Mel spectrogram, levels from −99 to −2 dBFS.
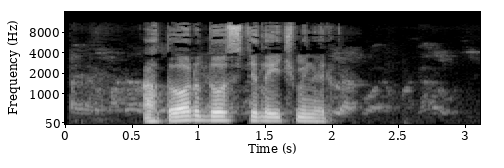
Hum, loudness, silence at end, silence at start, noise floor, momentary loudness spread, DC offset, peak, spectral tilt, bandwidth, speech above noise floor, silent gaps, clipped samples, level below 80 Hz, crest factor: none; -21 LUFS; 1 s; 0.5 s; -55 dBFS; 15 LU; under 0.1%; -2 dBFS; -5 dB/octave; 11.5 kHz; 35 dB; none; under 0.1%; -62 dBFS; 20 dB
